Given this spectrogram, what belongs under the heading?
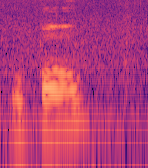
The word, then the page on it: upou: Aneityum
